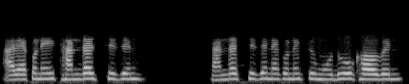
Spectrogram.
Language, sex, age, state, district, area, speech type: Bengali, female, 30-45, West Bengal, Cooch Behar, urban, conversation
